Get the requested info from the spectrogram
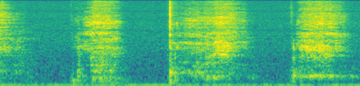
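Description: Small plastic toy figurines being slid by hand across a dresser top, giving a few short, faint scrapes over a low steady hum.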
